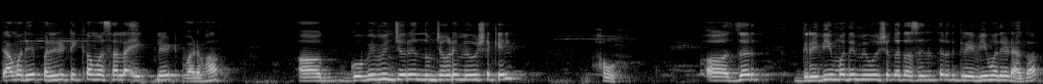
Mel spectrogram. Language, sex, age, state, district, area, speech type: Marathi, male, 18-30, Maharashtra, Sangli, urban, spontaneous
